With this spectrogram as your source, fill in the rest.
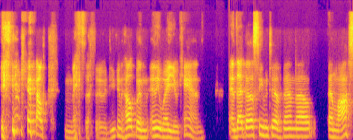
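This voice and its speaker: A man's fairly high voice with ordinary pitch variation, a normal speaking voice. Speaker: podcast host. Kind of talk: casual interview conversation.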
